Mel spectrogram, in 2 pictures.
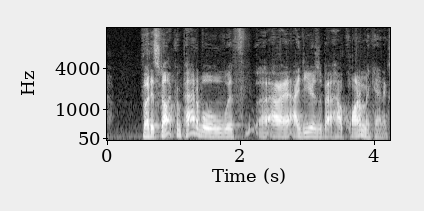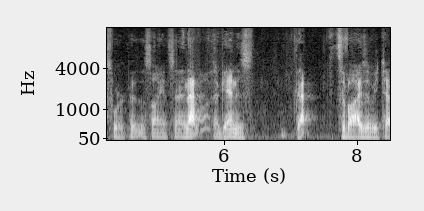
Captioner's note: none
